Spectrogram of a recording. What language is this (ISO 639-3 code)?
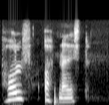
isl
